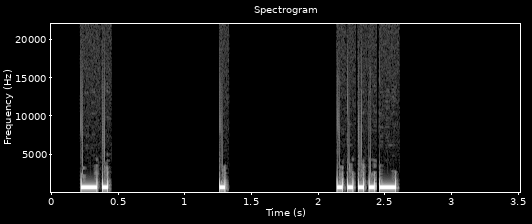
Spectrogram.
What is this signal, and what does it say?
Morse code, heard as a keyed tone, about 30 wpm, spaced as for 9 wpm, 700 Hz. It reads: NE4
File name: 081 Lesson 14e - Number 2 - Three Characters 30wpm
